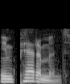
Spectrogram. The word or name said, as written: impediment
